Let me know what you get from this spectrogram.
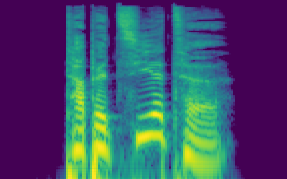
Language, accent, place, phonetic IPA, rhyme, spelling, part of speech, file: German, Germany, Berlin, [tapeˈt͡siːɐ̯tə], -iːɐ̯tə, tapezierte, adjective / verb, De-tapezierte.ogg
- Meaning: inflection of tapezieren: 1. first/third-person singular preterite 2. first/third-person singular subjunctive II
